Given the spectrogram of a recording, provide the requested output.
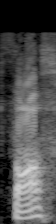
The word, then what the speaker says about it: Thoth: It looks like Thoth, which is how you say it.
